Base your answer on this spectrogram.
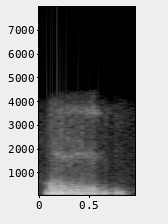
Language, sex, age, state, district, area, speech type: Maithili, female, 45-60, Bihar, Madhepura, rural, conversation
